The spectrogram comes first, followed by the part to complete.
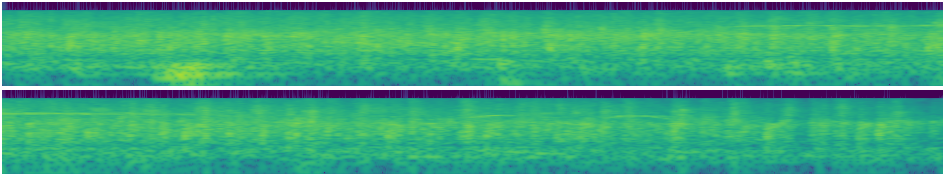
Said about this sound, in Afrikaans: Dames en here, gee vir Danna 'n lekker hande klap.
